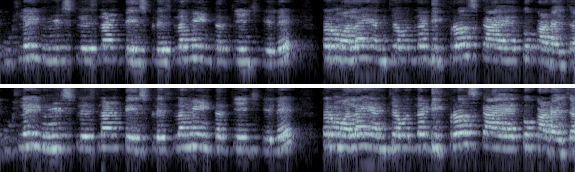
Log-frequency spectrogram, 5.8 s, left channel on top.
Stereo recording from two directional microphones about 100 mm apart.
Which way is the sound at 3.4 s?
40° right (ahead or behind).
